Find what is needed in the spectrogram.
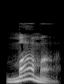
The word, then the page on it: mamma: British English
